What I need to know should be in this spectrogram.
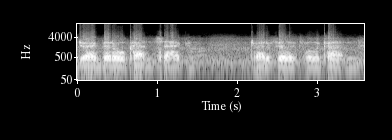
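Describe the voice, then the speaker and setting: Over noticeable background noise, a man with an American accent and a fairly low pitch talks at a moderate pace. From Oklahoma. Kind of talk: personal memoir storytelling.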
